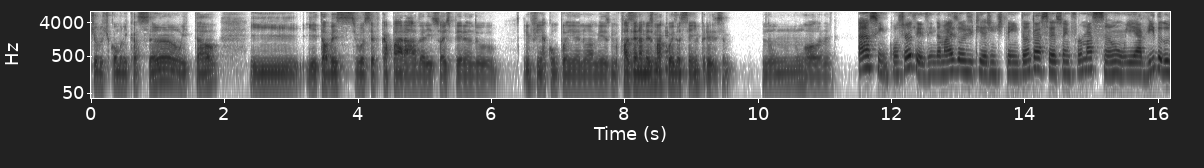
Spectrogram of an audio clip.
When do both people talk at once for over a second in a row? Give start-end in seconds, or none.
none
